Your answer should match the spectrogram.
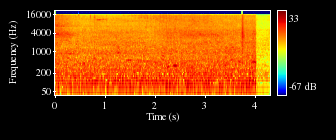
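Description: Steady street traffic noise, a continuous even rush of passing vehicles with faint voices mixed in, cutting off abruptly at the end.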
